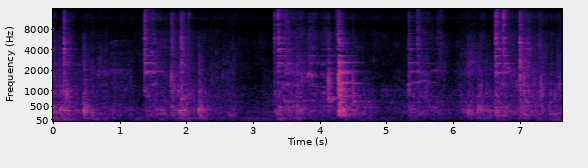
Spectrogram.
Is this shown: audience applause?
no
